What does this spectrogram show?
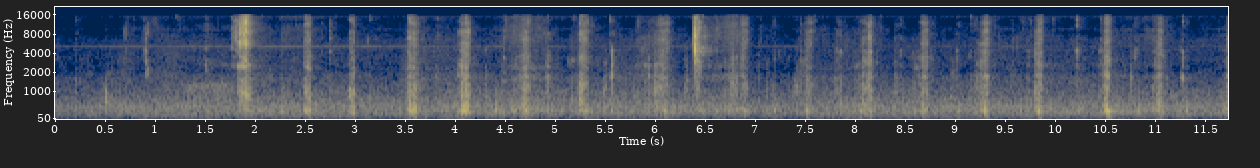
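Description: Close-up crunchy chewing of a fresh cucumber slice: a string of irregular crisp crunches, about one or two a second.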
